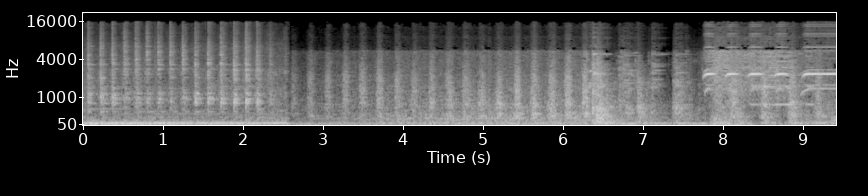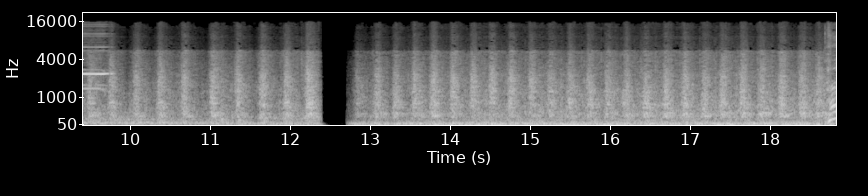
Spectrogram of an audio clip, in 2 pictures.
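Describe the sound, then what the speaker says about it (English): A steam engine in a Thomas and Friends kids' video game puffs out of the docks with steady, rhythmic chuffs. Brief chimes and a short dropout interrupt the game sound before it continues. "Percy pumped his pistons and puffed out of the docks."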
